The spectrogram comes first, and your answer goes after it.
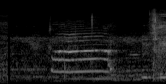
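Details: Pet cat adopted in Italy answers when asked if it wants to go out: a single clear, level meow lasting roughly half a second, followed by the owner's voice speaking close by indoors.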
